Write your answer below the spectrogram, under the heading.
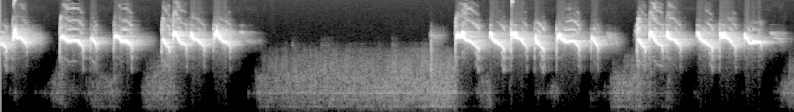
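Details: Mata puteh, or Oriental white-eye, kept as a songbird and singing its opening song in rainy weather: fast high twittering phrases, a pause of faint low humming, then a longer rush of sweet descending notes.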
